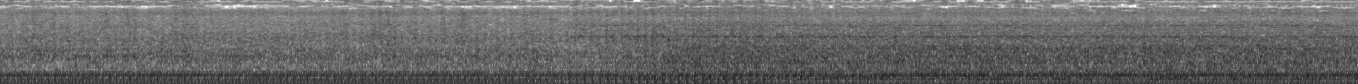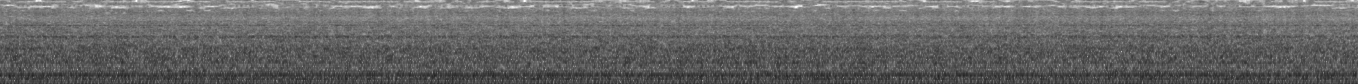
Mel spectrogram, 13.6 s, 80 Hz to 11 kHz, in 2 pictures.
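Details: 1986 John Deere 216 lawn tractor single-cylinder engine after carburetor cleaning and PTO adjustment, driving down the driveway: steady, even beat at constant speed with no misses or surging; runs normally.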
